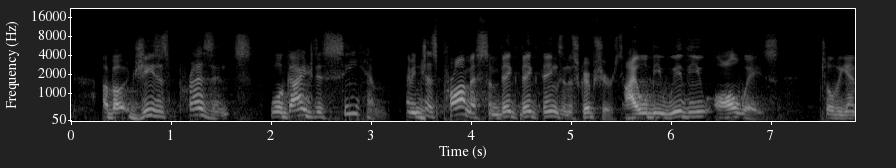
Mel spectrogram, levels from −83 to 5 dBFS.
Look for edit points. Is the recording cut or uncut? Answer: cut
